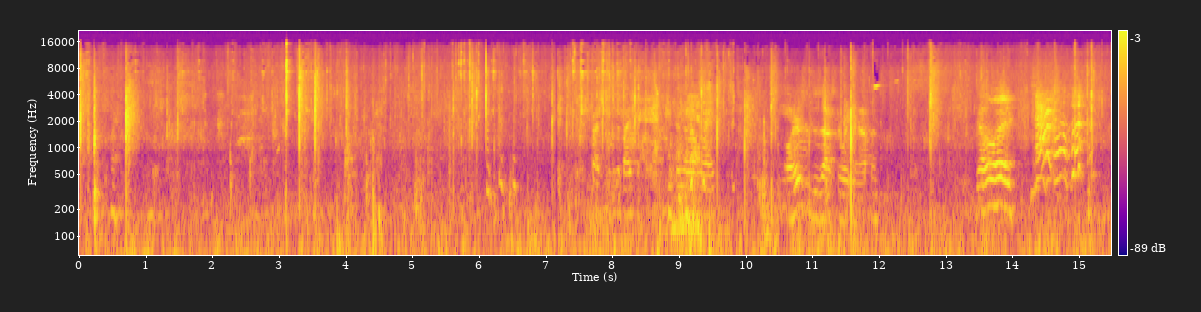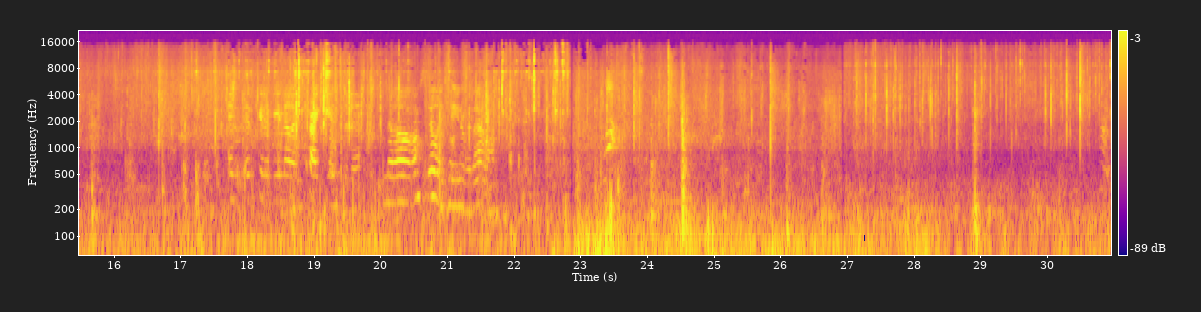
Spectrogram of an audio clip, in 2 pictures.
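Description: Indistinct voices in short stretches through the middle, over a steady low rumble and scattered sharp clicks and knocks.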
